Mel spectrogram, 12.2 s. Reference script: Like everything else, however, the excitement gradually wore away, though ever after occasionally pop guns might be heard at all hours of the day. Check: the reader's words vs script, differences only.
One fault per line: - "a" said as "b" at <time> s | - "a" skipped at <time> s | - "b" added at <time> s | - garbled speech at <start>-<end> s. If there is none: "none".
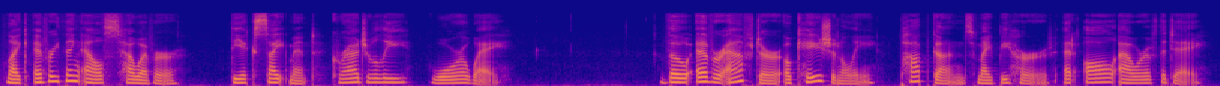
- "hours" said as "hour" at 11.2 s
